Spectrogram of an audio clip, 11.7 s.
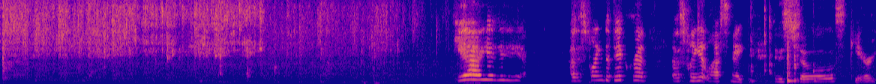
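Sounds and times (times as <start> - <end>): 
water tap running while hands are washed: 0.0 - 5.6
speech: 6.1 - 7.0, 7.6 - 11.6.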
